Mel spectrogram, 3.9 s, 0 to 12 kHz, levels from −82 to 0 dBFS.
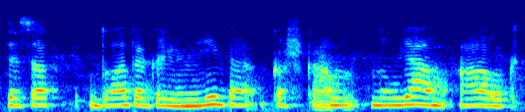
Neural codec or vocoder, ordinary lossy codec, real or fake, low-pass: codec, 16 kHz, 4 kbps, FreqCodec, smaller model; Opus, 32 kbps; fake; 7.2 kHz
